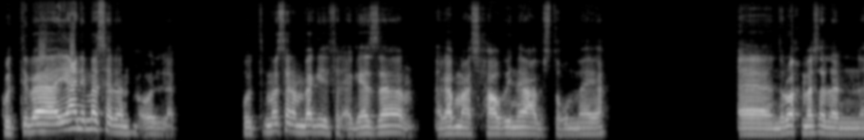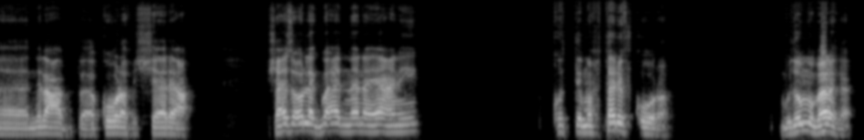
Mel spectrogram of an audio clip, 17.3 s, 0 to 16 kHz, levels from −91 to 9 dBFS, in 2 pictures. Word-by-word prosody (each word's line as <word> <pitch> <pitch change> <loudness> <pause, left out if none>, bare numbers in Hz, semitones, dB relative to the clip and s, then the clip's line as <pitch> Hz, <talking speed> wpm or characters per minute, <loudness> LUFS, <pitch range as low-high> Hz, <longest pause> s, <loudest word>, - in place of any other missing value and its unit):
كنت 130 +4 -7
بقى 160 +1 +7
يعني 210 +2 +4
مثلًا 175 -10 -1
هاقول 115 -1 -8
لك، - - -14 0.6
كنت 125 +2 -12
مثلًا 155 -1 -2
باجي 145 -2 0
في - - -20
الإجازة 130 +4 -1 0.2
أجمّع 125 +2 0
أصحابي 120 +1 0
نلعب 125 -2 0
استغُماية. 110 +3 -8 1.3
آآ، 115 -1 +1
نروح 135 +5 +1
مثلًا 135 -3 0 0.5
نلعب 120 0 -1
كورة 130 -1 +2
في 115 - -19
الشارع، 120 -1 -1 0.7
مش - - -6
عايز 160 +3 +2
أقول 165 +2 +2
لك 160 - +2
بقى 160 +1 0
إن 150 -2 -6
أنا 155 -1 0
يعني 150 +2 -1 1.3
كنت 150 0 -8
محترف 155 +5 0
كورة. 115 -2 -5 1.1
بدون - - 0
مبالغة، - - +5
135 Hz, 120 wpm, -24 LUFS, 120-155 Hz, 1.3 s, بقى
